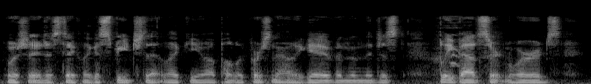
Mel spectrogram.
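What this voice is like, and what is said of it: Low, hushed, sick-sounding voice. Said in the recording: “my voice is a little weird right now. I'm talking in low, hushed tones, not my usual self. Been sick, just now starting to feel better.”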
